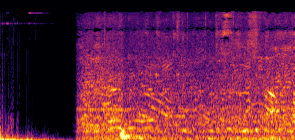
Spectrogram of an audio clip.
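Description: A crowd murmurs and chatters nearby.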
